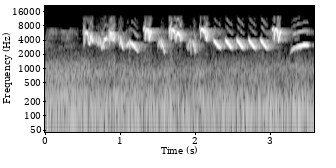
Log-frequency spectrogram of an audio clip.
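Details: Short burst of Yellow-fronted canary song: sharp high whistles followed by a row of evenly repeated falling notes, about three per second, ending in a rising slur.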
